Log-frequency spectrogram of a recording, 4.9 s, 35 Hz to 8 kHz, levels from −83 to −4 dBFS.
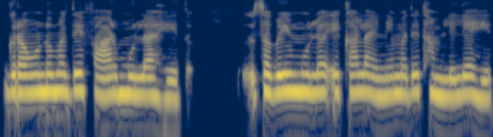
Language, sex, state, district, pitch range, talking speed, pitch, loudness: Marathi, female, Karnataka, Belgaum, 190-215 Hz, 145 wpm, 205 Hz, -20 LUFS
